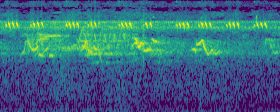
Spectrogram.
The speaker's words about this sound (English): Those are robins, the brown-breasted worm eaters. Their melodies are all over the chart, like ….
